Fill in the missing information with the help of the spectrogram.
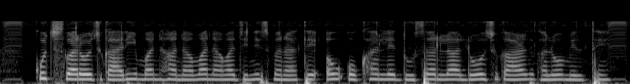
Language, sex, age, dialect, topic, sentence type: Chhattisgarhi, female, 18-24, Central, banking, statement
